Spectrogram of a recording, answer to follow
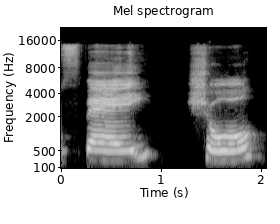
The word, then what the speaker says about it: spatial: vowel behind it, and that T-I-A-L, shul, is going to be in a syllable all on its own. Now we have vowel A. It's going to be long because it ends that word or syllable. So we have the first syllable, spatial, spatial, okay?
